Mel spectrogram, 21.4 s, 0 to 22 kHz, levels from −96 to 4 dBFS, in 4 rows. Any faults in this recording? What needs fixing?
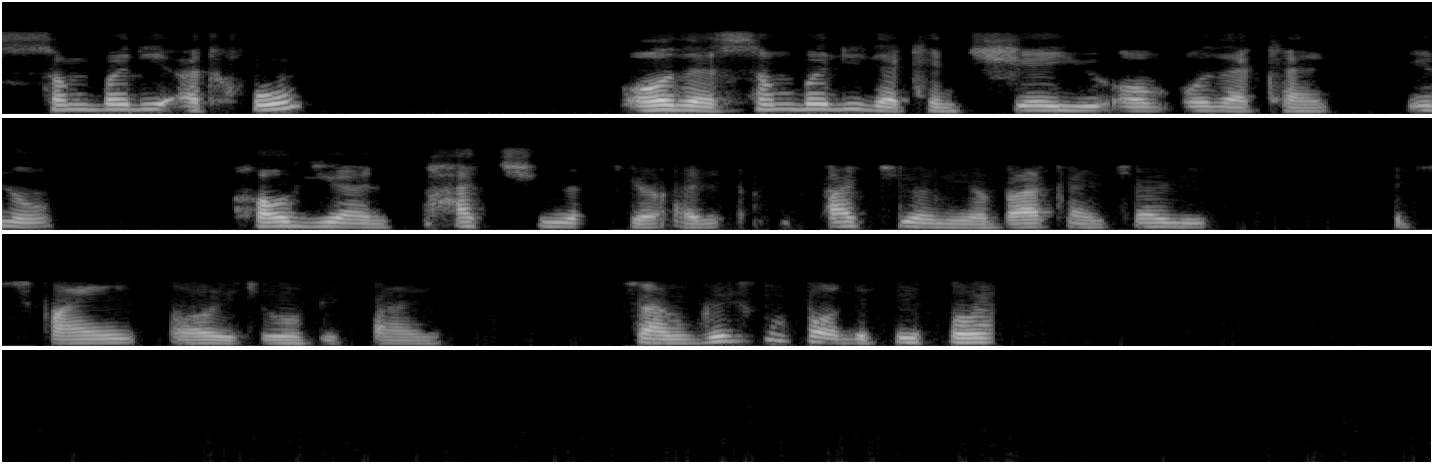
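A handover gap opens at 7.50 s and runs to 7.64 s, 140 ms of silence in the speech. During the network switch no speech frames reached the decoder, so the voice fades within a few tens of milliseconds and stays silent until the new link begins. Whatever was said in that window is gone. Ordinary packet loss usually leaves smeared or buzzy concealment audio in the hole; this gap is clean silence, and the sound on the far side changes character. Preventing it means keeping the call on one network where possible, or tuning handover so the new link carries frames before the old one drops.

Fallback to narrowband starts at 7.64 s and lasts to the end of the clip. Before the switch the HD Voice path sounds clear and full, consistent with AMR-WB at its top rate of about 23.85 kbit/s. Afterwards everything above 4 kHz is absent, and the voice turns dull and raspy, which fits AMR-NB at a low rate near 5.9 kbit/s. 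A simple low-pass filter or EQ would dull the sound without adding roughness, and it would not switch on abruptly right after a handover. The fix is to keep the target network's wideband codec enabled so the call can renegotiate back to HD Voice after handover.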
